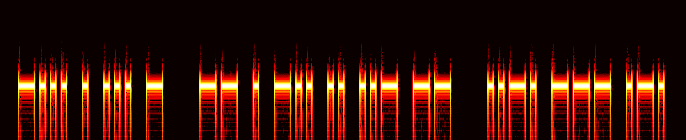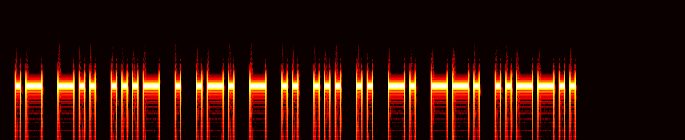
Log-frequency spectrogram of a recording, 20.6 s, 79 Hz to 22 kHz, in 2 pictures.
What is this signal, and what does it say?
Morse code, heard as a keyed tone, about 16 wpm, 700 Hz. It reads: BEST MEDIUM FOR ADVERTISING?
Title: Sentences from Top 1000 Words - Review Part 6 - 15wpm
